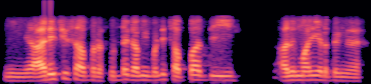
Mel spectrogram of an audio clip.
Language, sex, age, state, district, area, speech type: Tamil, male, 30-45, Tamil Nadu, Tiruvarur, urban, conversation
